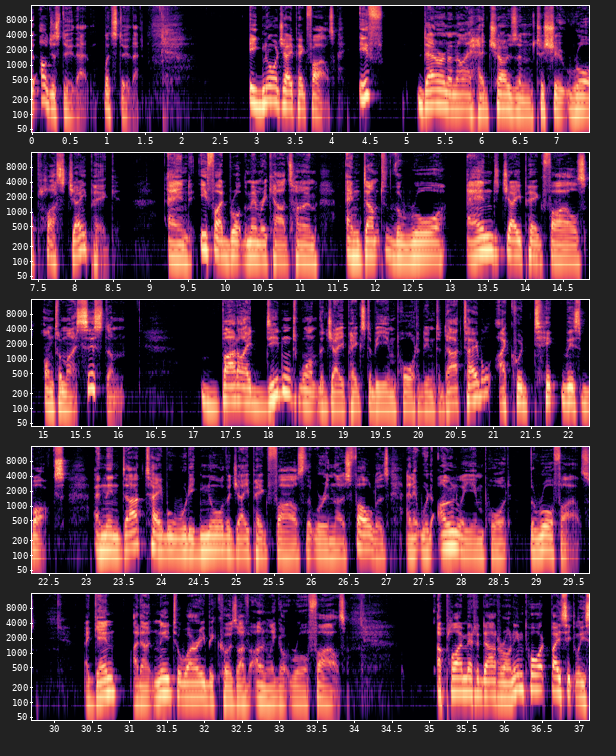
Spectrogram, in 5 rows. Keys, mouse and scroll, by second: 35.1 click.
